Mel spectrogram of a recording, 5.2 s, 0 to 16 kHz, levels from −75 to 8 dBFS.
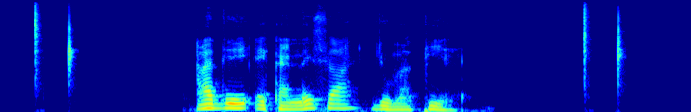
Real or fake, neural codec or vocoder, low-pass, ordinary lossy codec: fake; codec, 44.1 kHz, 2.6 kbps, SNAC; 14.4 kHz; none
